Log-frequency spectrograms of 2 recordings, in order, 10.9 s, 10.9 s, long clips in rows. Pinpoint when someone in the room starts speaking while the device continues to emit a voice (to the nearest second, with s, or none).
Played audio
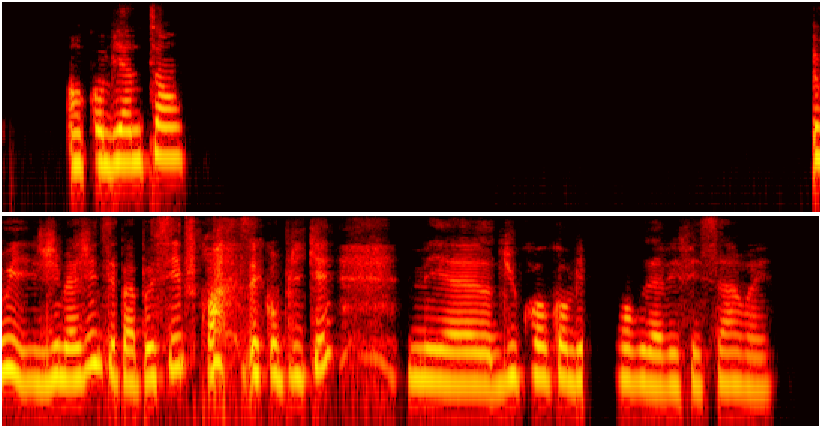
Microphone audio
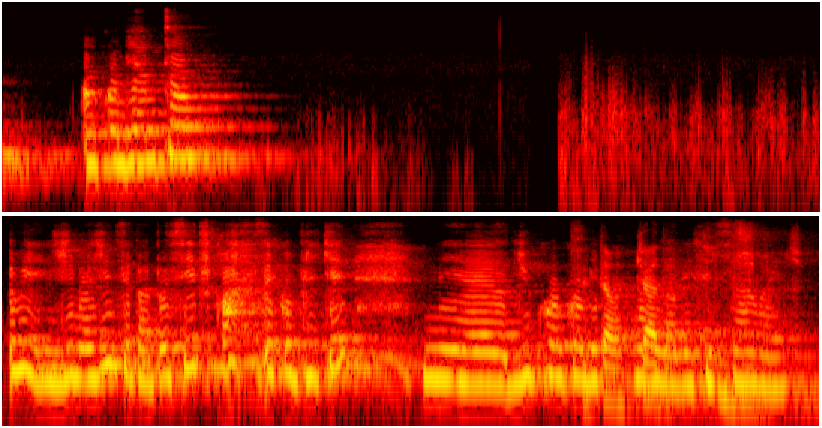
9 s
